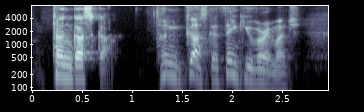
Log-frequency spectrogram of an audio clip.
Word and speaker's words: Tunguska: the Yucatan Peninsula, or the how do you pronounce that again? And the one in Russia, the Tusconga, or Uh, I forgot what that was called again. The I think it's northern Tunguska. Tunguska.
